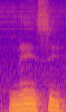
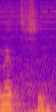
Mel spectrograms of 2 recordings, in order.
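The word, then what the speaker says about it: 네시: Jam 3, jam 4 juga sama, nesi bukan netsi.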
